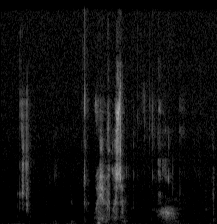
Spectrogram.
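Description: Quiet, close-up mouth sounds of a person eating chocolate sponge cake: soft chewing and wet lip smacks, with a louder cluster of smacks about two seconds in.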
